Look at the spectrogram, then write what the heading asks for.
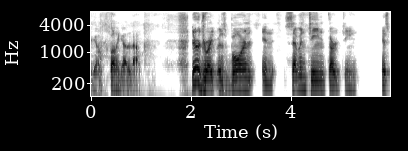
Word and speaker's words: Diderot: Diderot, pronouncing it incorrectly. Diderot.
